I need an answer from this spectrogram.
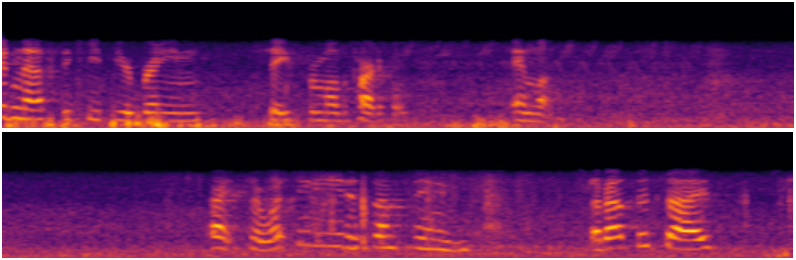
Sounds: speech

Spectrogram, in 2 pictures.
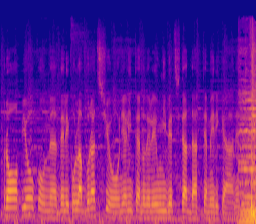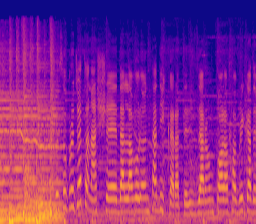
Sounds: music, speech

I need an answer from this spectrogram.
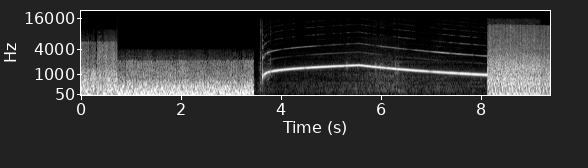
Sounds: emergency vehicle, siren, police car (siren)

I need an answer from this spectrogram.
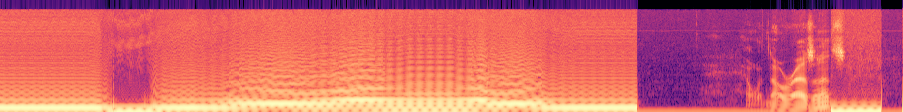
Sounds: inside a small room, synthesizer, speech

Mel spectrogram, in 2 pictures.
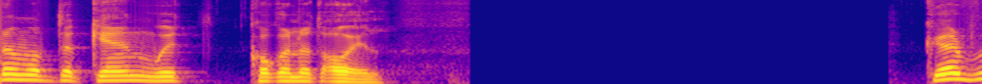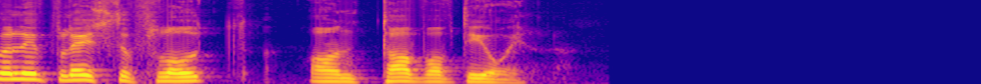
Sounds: speech

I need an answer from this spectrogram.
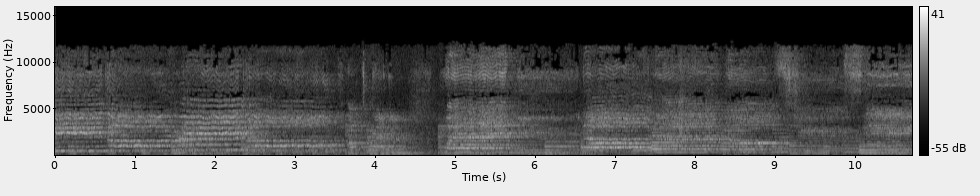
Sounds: music

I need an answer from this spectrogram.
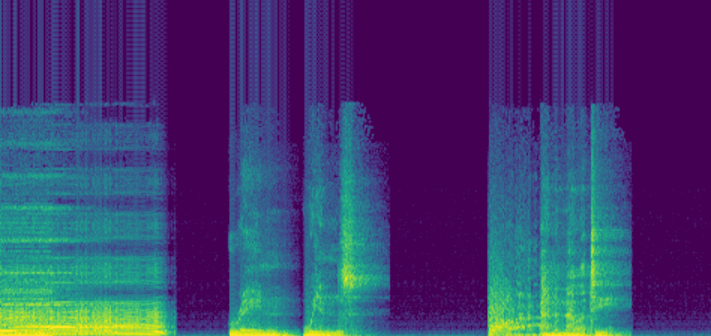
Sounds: speech

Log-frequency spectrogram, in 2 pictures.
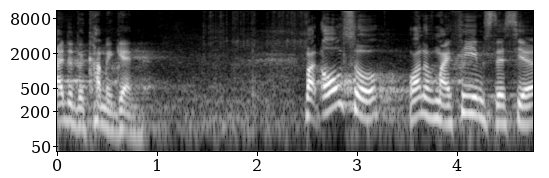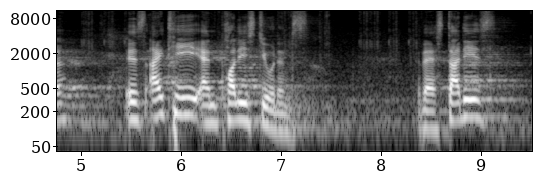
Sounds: man speaking, speech, narration

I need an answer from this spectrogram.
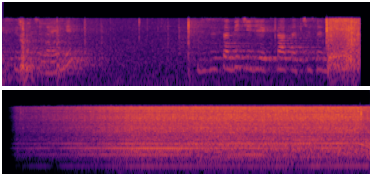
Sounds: blender

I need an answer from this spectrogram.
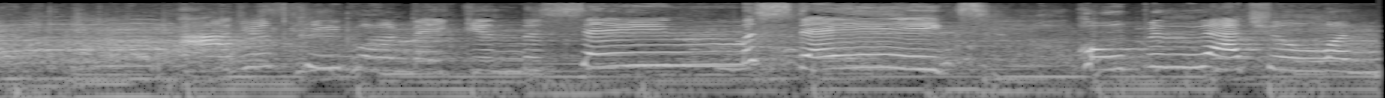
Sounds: child singing

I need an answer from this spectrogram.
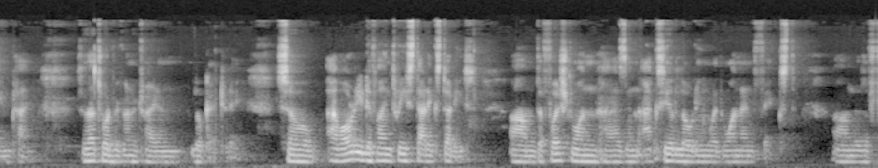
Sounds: speech

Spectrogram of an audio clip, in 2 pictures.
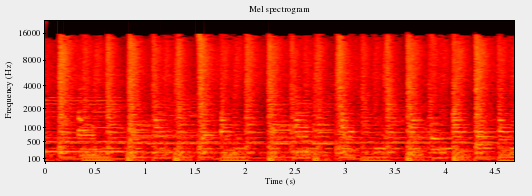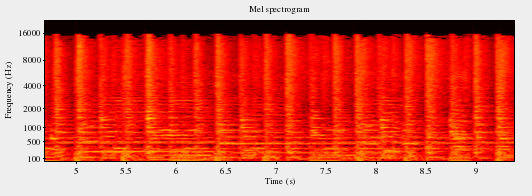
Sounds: drum, music, percussion, musical instrument

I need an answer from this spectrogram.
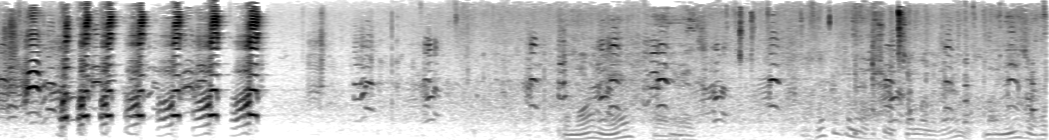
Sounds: honk, goose honking, fowl, goose

